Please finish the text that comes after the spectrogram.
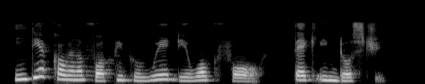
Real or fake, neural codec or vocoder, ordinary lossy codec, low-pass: fake; codec, 16 kHz, 1 kbps, X-Codec, HuBERT features, trained on LibriSpeech; none; 7.2 kHz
